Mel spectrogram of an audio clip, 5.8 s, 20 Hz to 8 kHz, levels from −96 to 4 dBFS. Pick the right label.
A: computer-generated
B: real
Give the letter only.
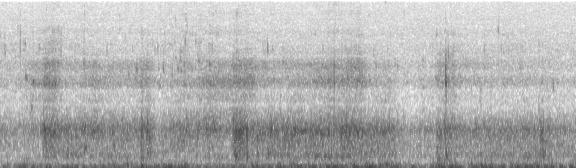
B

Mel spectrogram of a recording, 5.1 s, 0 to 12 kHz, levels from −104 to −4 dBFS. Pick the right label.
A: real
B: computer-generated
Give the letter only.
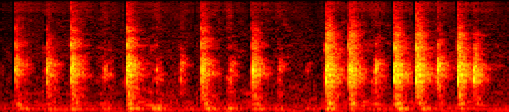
A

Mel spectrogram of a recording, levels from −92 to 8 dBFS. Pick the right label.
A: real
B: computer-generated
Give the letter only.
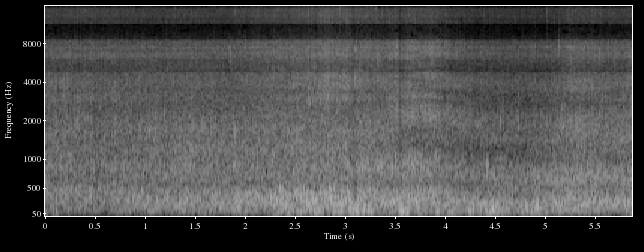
A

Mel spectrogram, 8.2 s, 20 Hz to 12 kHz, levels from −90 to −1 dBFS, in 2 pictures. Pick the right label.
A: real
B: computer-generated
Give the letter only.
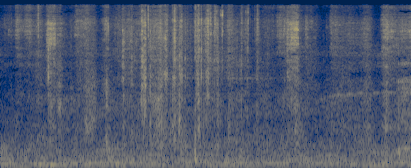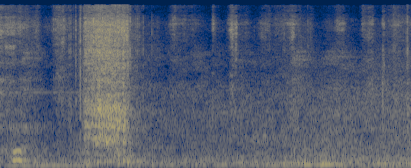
A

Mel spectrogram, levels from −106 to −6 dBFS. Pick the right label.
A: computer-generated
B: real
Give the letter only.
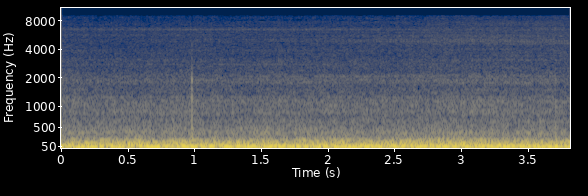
B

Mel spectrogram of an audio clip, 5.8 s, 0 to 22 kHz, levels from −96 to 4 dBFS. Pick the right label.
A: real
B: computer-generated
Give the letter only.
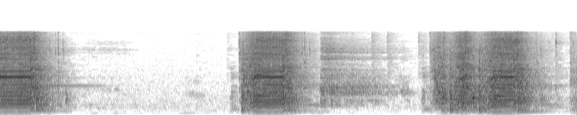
A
